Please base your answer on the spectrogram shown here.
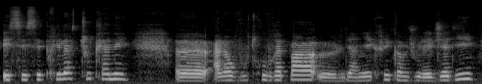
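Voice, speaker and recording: A woman's voice: medium pitch, fast talker. A French woman vlogging a casual makeup review, chatty and hesitant with many fillers, eager about the products. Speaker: beauty vlogger.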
